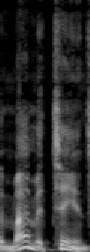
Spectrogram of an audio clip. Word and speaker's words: Mimetean: The Mimetean surface, and yes, that's how you say it, is saturated with smaller impact craters, but no others are anywhere near the size of Herschel.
